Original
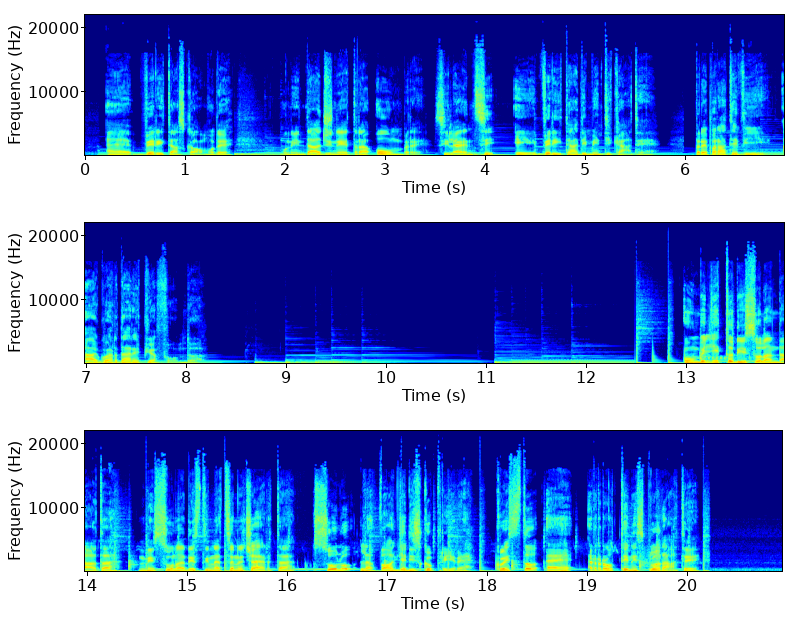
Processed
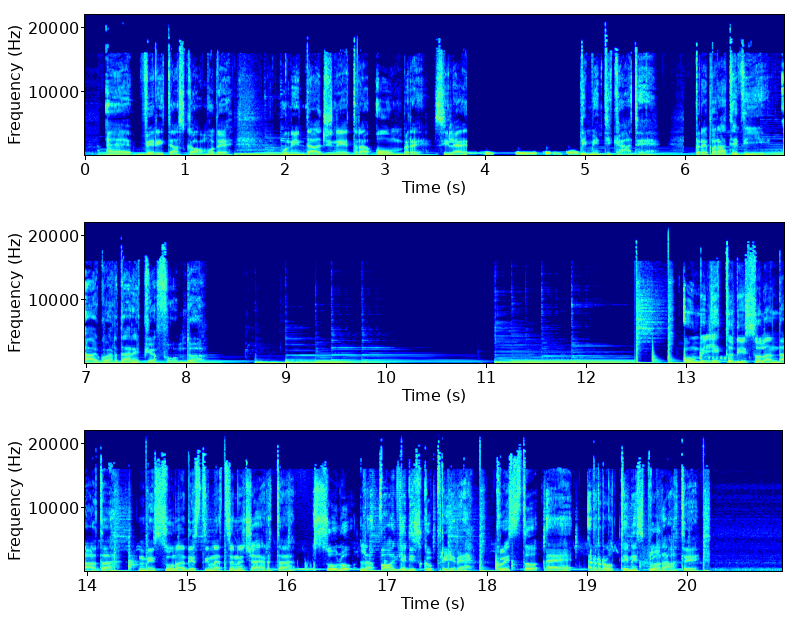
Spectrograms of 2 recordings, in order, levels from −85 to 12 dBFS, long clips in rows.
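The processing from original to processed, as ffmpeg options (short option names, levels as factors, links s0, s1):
-filter_complex "[0:a]asettb=1/sr,asplit=3[s0][s1][s2];[s0]atrim=end=3.814[s3];[s1]atrim=start=3.81:end=4.95,asetpts=PTS-STARTPTS,afade=t=in:d=0.004:c=qsin,afade=t=out:st=1.136:d=0.004:c=qsin,asuperpass=centerf=410:order=8:qfactor=1.5[s4];[s2]atrim=start=4.946[s5];[s3][s4]acrossfade=d=0.004:c1=hsin:c2=qsin[s6];[s6][s5]acrossfade=d=0.004:c1=qsin:c2=hsin,asettb=1/sr,asplit=3[s7][s8][s9];[s7]atrim=end=16.824[s10];[s8]atrim=start=16.82:end=17.29,asetpts=PTS-STARTPTS,afade=t=in:d=0.004:c=qsin,afade=t=out:st=0.466:d=0.004:c=qsin,aecho=1:1:3:0.65,atrim=end_sample=20727[s11];[s9]atrim=start=17.286[s12];[s10][s11]acrossfade=d=0.004:c1=hsin:c2=qsin[s13];[s13][s12]acrossfade=d=0.004:c1=qsin:c2=hsin,aemphasis=mode=production:type=50fm,alimiter=limit=0.266:level=0:latency=1:release=17,acompressor=threshold=0.0398:ratio=12"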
